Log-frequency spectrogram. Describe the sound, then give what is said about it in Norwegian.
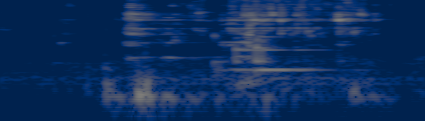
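Wine pours into a glass, a short gurgling, splashing stream lasting under two seconds with a faint ringing tone as the glass fills, fairly quiet and with no talking. “Jeg kan helle oppi deg.”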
